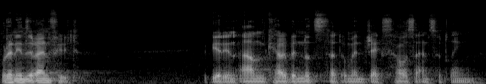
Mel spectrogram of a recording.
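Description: A man playing a learned older vampire hunter in a German radio drama, commanding and intense, lecturing with hushed emphasis. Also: rumbling low, a little fast, gravelly. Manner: emphatic, lecturing, dropping to whispers.

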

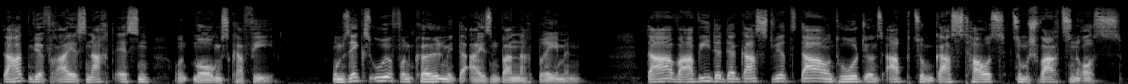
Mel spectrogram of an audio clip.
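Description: A man's voice: medium pitch, a little slow, fairly bright tone, dry recording, studio quality, close to an everyday voice. An actor playing a plain-spoken German emigrant who earnestly reads his old-fashioned letter home in a radio feature. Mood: earnest recounting. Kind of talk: dramatised reading of historical letters.

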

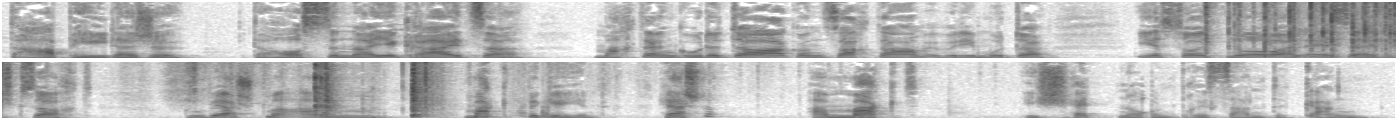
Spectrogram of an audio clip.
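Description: A man playing a grumbling, henpecked family father in a Darmstadt Hessian dialect tavern comedy, exasperated and husky. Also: high-pitched, moderate pace, background noise. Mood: paternal. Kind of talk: dialect stage comedy acting.

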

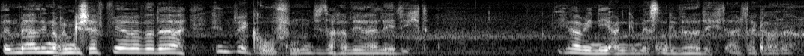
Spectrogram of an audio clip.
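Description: Bumbling king, crackly high-set voice, pondering, radio play, dull faintly noisy sound. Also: moderate pace, creaky. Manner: pondering aloud. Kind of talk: radio drama dialogue.

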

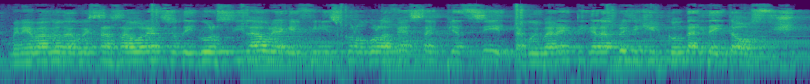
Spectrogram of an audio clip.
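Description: A man with a high voice and a Roman accent delivers a satirical stage monologue for radio. His delivery is an emphatic, repeating litany. The space rings with long reverb, and music plays behind him. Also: level tone, fast talker. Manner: emphatic, repetitive litany delivery swinging from murmur to shouting. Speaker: monologue performer and author.

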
